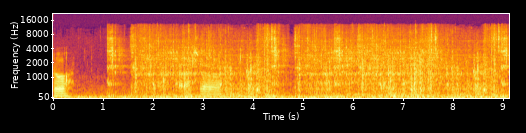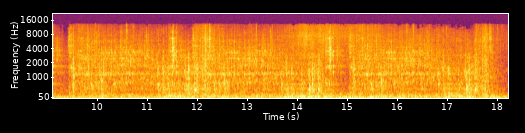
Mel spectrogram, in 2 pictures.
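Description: Heavy stone rings grind and rumble as they turn.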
